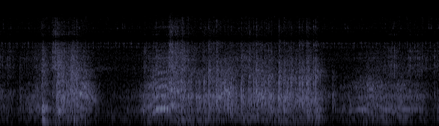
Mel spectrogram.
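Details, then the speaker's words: Logitech Driving Force GT wheel, second unit, giving quiet irregular plastic rattling and ticking in loose bursts at maximum force-feedback strength with game sound off; gearing sounds loose inside, cause suspected. "Also normal hört sich das nicht an, ey. Das hört sich da an, als ob da drin alles locker ist. Und da drin wie verrückt rumflattert."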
